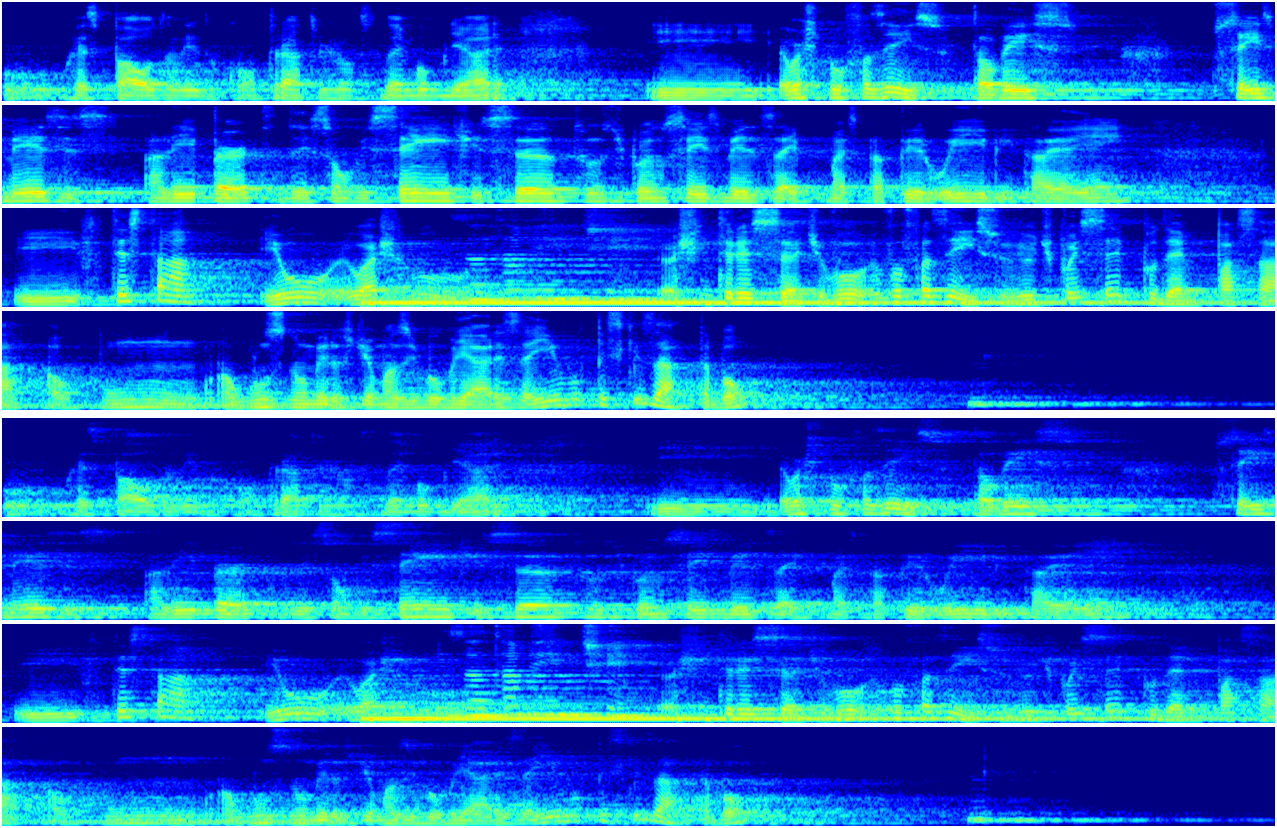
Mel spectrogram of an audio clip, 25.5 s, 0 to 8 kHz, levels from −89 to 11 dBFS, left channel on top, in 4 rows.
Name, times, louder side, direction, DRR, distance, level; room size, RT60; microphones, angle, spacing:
voice 1, 0.0-2.8 3.2-5.3 5.6-5.7 6.1-12.0 12.8-13.7 14.0-15.2 16.0-22.9, left 4 dB, 65° left, 12 dB, 0.5 m, -33 dB
Bass guitar, 14.5-20.8, left 1 dB, 5° left, 2.7 m, -32 dB
voice 2, 14.9-16.0 23.9-24.0, right 2 dB, 70° right, 3 dB, 1.3 m, -33 dB
20.0 x 8.4 x 3.6 m, 2.5 s
head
